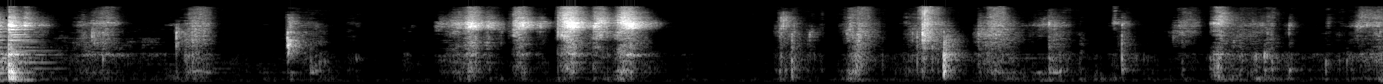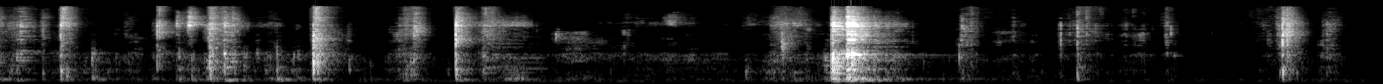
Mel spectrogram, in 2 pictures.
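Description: Fluffy slime being scooped out of a stainless steel bowl and squeezed by hand: irregular sticky squelching and tearing, with the clicks and scrapes of a spoon against the bowl and one louder knock near the end.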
